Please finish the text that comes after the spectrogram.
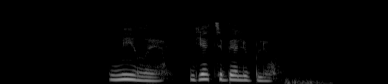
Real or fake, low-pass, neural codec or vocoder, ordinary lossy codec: real; 7.2 kHz; none; none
